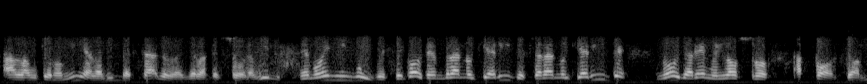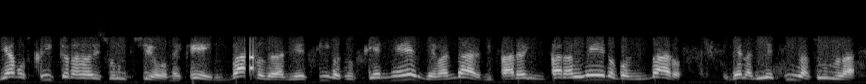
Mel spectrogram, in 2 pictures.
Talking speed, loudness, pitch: 160 wpm, -25 LUFS, 310 Hz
